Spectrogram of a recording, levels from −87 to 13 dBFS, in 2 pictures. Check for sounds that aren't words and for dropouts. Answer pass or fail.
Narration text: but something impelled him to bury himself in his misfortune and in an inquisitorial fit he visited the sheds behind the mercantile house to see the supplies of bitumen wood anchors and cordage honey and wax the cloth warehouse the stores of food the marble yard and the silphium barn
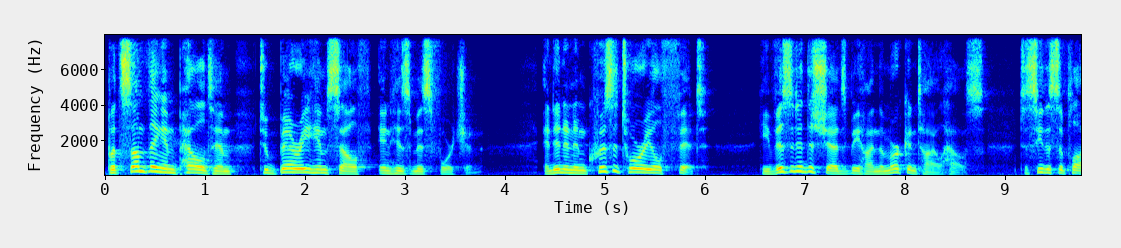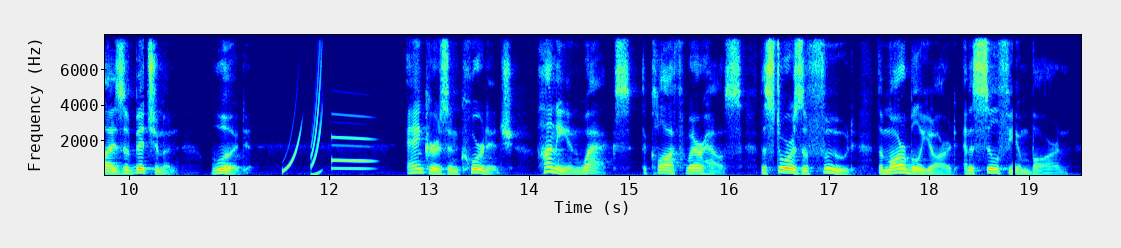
fail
